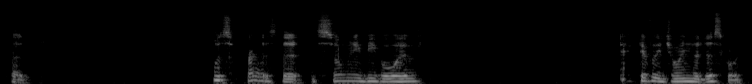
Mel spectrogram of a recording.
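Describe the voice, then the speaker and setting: A man's voice: mid-range voice, darkish tone. A man streaming an online role-playing game, giving laid-back, rambling commentary full of "like" while sounding tired. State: tired, yawning. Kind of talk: casual gameplay commentary.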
